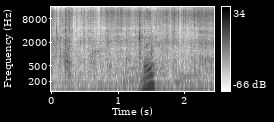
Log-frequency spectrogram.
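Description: Paper-and-plastic sterile packet of a 50 ml catheter-tip syringe crinkling softly as it is peeled open by hand. A brief man's voice cuts in a little over a second in.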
